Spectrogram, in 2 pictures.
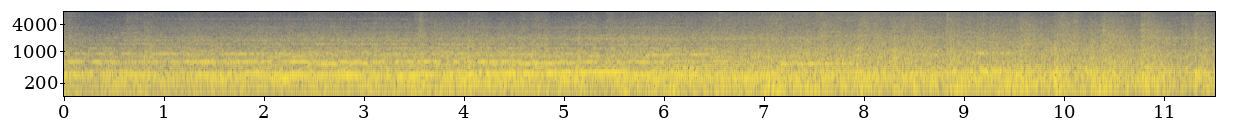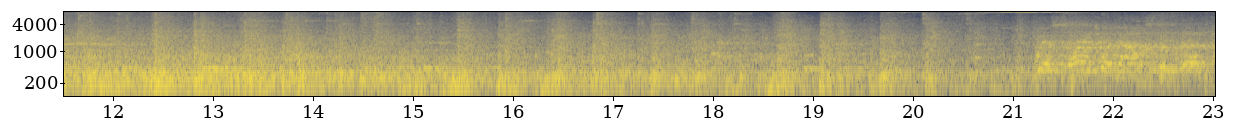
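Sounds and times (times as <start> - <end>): train coaches rumbling: 0.0 - 23.0
wheels clicking over rail joints: 3.4 - 21.2.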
